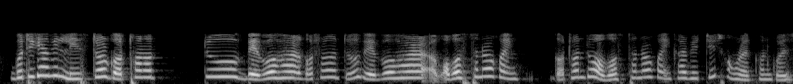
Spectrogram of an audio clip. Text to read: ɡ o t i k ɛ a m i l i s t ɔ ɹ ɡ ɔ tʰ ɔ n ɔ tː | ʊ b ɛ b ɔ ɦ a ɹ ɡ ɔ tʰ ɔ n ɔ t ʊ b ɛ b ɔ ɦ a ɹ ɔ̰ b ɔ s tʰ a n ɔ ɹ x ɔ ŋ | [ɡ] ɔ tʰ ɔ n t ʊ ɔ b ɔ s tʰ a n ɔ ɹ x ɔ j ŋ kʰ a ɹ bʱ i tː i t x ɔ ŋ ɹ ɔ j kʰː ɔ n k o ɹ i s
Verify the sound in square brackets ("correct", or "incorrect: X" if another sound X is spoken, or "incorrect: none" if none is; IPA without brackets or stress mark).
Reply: correct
